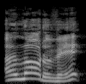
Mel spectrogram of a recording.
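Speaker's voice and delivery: a Brit faking an American accent, badly; movie character's hybrid British-American accent. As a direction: put on the film's odd British-American accent. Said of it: "Your accent is way too good".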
